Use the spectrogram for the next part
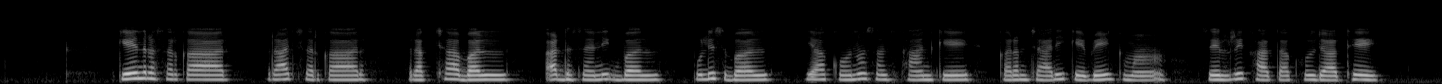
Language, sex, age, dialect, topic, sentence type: Chhattisgarhi, female, 25-30, Eastern, banking, statement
